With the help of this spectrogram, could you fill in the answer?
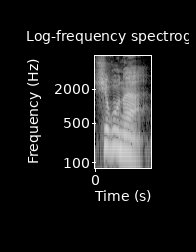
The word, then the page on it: chironar: chirouna; provençal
